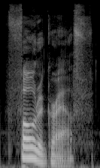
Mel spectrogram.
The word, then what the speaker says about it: photograph: For example, photograph. The first syllable gets the spotlight.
